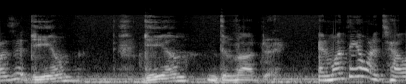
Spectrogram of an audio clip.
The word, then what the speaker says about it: Guillaume de Vaudrey: Can you pronounce his name? Guillaume? Wrong. Guillaume de Vaudrey from France That's is with close.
